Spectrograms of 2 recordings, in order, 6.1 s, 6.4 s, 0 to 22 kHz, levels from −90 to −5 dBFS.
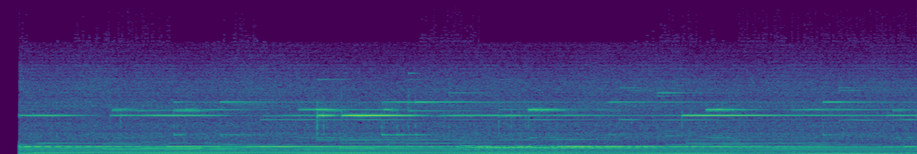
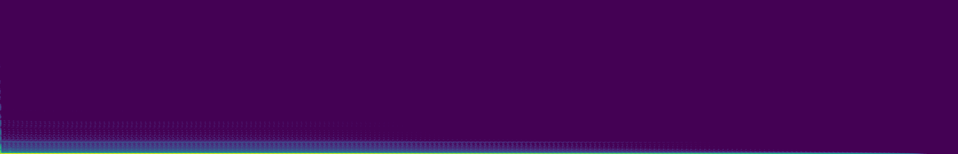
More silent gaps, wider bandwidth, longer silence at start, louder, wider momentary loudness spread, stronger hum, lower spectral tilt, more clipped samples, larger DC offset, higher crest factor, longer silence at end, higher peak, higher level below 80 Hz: neither; first, 17.5 kHz vs 0.3 kHz; about the same, 0.1 s vs 0 s; second, -29 LUFS vs -15 LUFS; second, 11 LU vs 19 LU; neither; second, -2 dB/octave vs -13 dB/octave; neither; neither; first, 16 dB vs 8 dB; second, 0 s vs 1.15 s; second, -16 dBFS vs 0 dBFS; second, -54 dBFS vs -8 dBFS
